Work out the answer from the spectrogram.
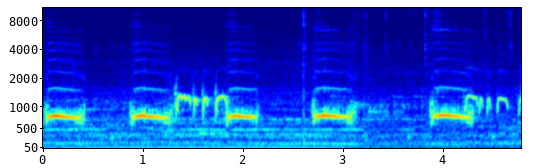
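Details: Zebra dove of the Bangkok line singing bekur koar-koar, a lure song for crossbred and local doves: steady whistled coo notes about once a second, with short bursts of quick staccato coos woven between them.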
